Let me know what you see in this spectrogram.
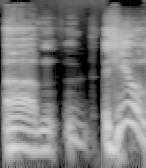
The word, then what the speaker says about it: Gila: As it turns out, there was a Canadian researcher that realized that the Gila monster, G-I-L-A, I think it's still pronounced Gila. – Yeah. – Or Gila monster, wherever you're from. – It's Gila.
